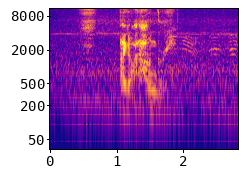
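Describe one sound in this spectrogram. A young man speaks briefly, muffled by a helmet.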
